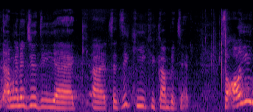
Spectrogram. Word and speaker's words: tzatziki: so I'm gonna do I'm gonna do the tzatziki you competent so all you need is some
